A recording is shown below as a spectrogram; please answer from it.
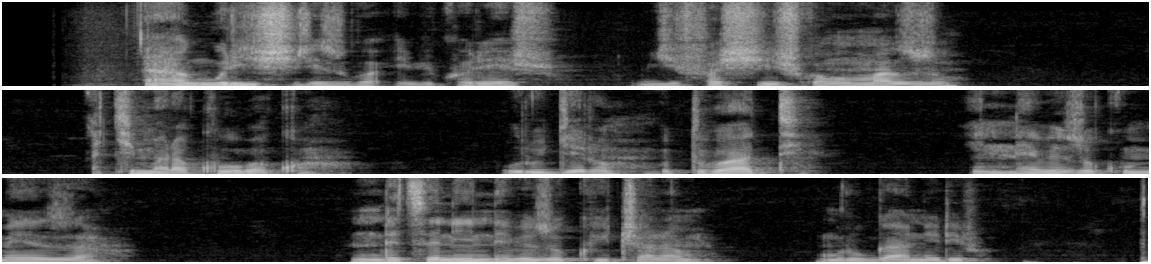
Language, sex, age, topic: Kinyarwanda, male, 18-24, finance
